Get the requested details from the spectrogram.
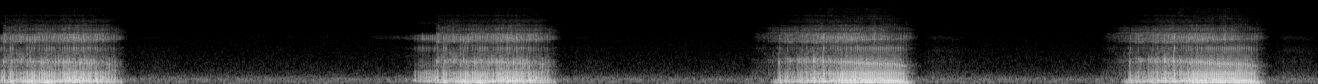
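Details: Loud, rough snoring on each breath, four snores at about 16 a minute with quiet breathing between.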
